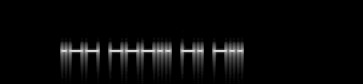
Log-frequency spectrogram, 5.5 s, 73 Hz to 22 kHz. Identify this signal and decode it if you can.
Morse code, heard as a keyed tone, about 20 wpm, 700 Hz. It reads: W8ND
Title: USA Call Signs - 4 Characters - 20wpm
